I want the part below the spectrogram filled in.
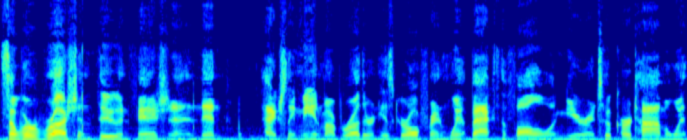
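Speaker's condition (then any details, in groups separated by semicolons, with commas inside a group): No condition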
